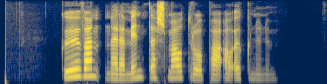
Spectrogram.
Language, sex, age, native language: Icelandic, female, 40-49, Icelandic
